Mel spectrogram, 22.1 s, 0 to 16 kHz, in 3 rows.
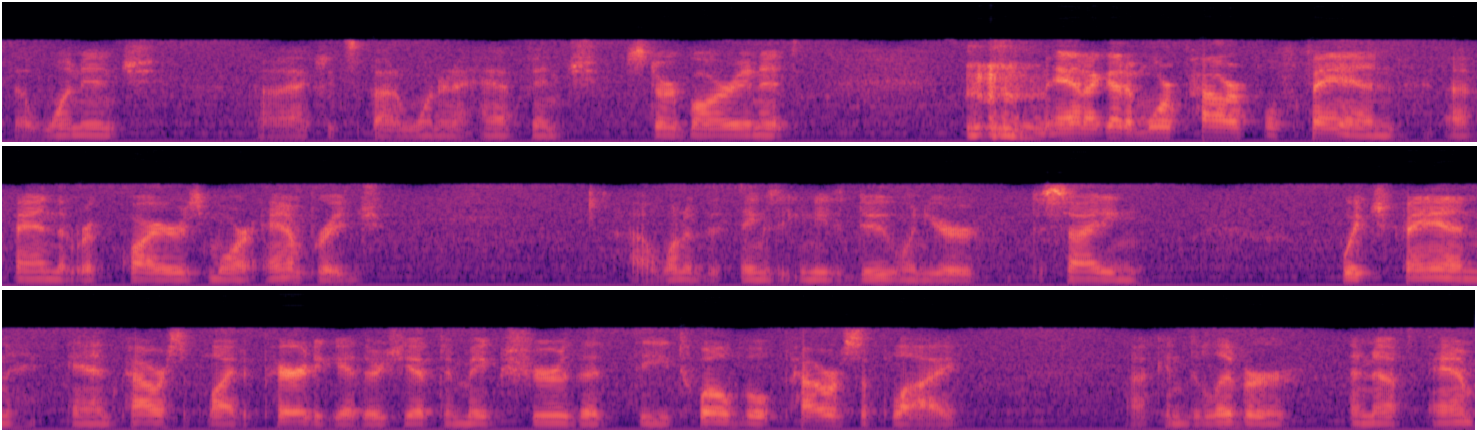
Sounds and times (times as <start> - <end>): Speech: 0.0 - 4.0, 5.0 - 9.4, 10.3 - 13.2, 14.0 - 19.6, 20.4 - 22.1.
